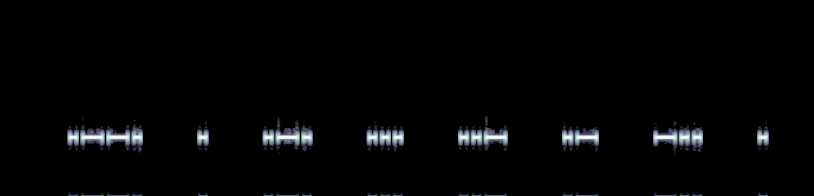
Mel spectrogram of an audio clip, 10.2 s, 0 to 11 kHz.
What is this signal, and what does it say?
Morse code, heard as a keyed tone, about 15 wpm, spaced as for 8 wpm, 1000 Hz. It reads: PERSUADE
